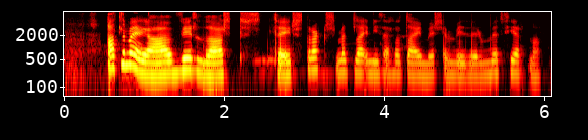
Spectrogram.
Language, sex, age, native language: Icelandic, female, 18-19, Icelandic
